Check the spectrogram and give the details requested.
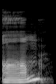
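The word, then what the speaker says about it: עם: Biblical Hebrew we have the word om which is spelled am you would read it like M and that's what we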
